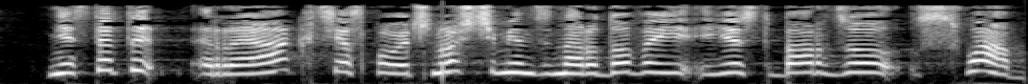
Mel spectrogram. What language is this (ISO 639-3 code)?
pol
